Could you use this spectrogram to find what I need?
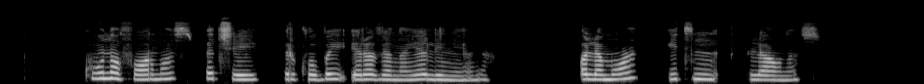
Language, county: Lithuanian, Vilnius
